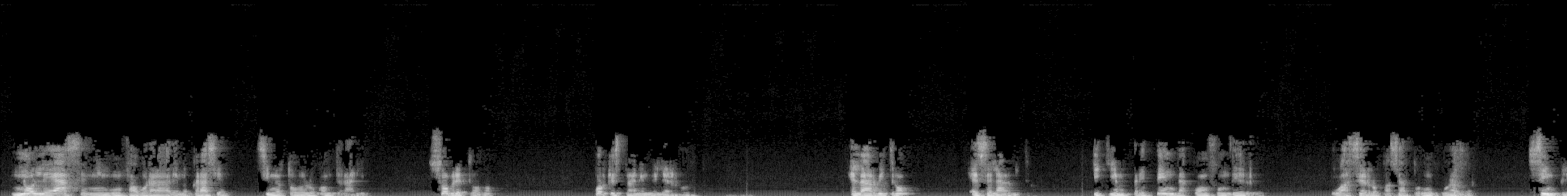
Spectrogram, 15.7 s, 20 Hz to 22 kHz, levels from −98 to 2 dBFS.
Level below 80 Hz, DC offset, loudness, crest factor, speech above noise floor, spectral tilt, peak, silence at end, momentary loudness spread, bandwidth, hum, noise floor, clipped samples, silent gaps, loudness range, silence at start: -46 dBFS; under 0.1%; -21 LUFS; 20 dB; 41 dB; -6.5 dB/octave; -2 dBFS; 0 s; 14 LU; 7.4 kHz; none; -61 dBFS; under 0.1%; none; 4 LU; 0.1 s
